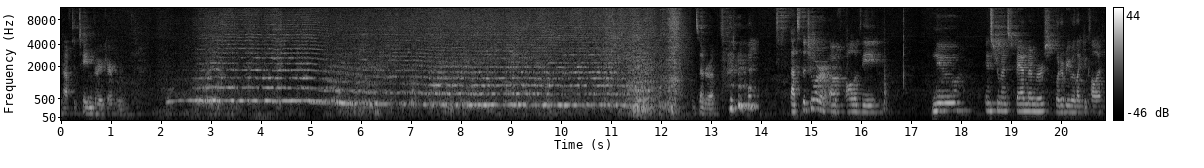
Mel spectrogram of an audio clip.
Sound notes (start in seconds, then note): 2.2 distortion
